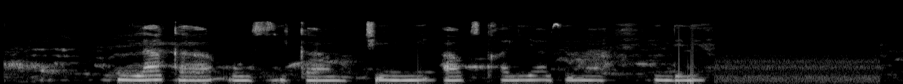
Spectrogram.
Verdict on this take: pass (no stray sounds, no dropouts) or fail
pass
